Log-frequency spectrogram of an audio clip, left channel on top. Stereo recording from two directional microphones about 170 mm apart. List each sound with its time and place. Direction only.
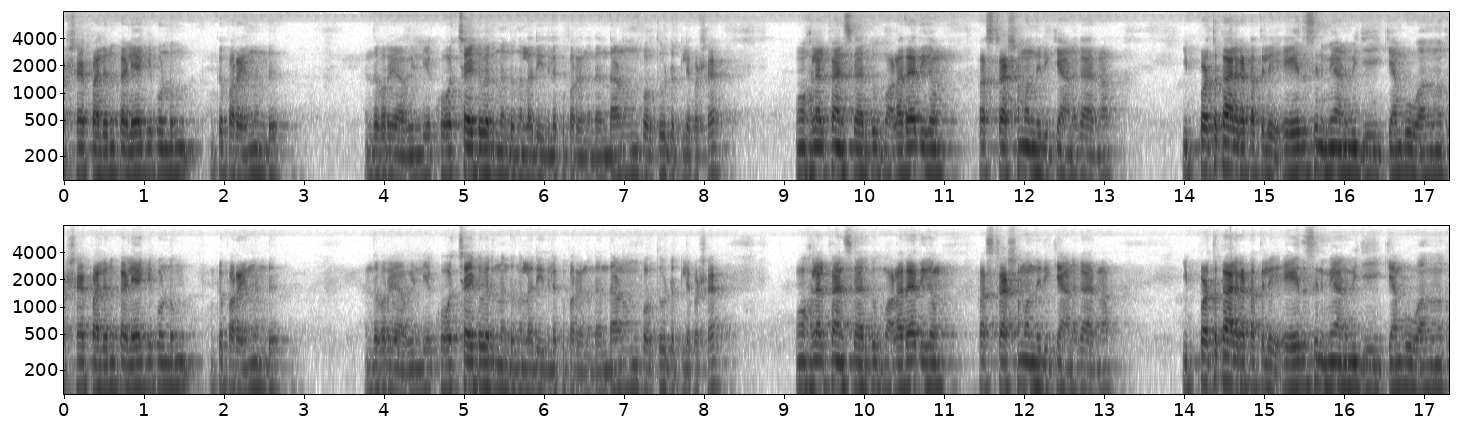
0.0 s a man's voice: 20° left (ahead or behind)
3.8 s a man's voice: 25° left (ahead or behind)
9.1 s a man's voice: 20° left (ahead or behind)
